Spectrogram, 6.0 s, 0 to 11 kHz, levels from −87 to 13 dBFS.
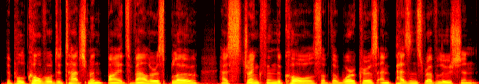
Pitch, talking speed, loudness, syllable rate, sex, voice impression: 130 Hz, 170 wpm, -17 LUFS, 5.6 syllables/s, male, very masculine, very adult-like, middle-aged, very thick, tensed, powerful, bright, soft, very clear, very fluent, very cool, very intellectual, slightly refreshing, very sincere, very calm, very mature, very friendly, very reassuring, very unique, elegant, wild, very sweet, slightly lively, very kind, slightly modest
